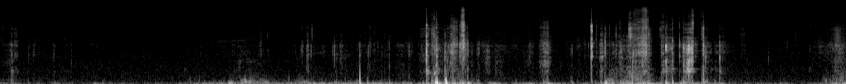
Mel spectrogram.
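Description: Rustling, knocks and scrapes of hands and gear handling a freshly landed lake trout on the ice. The sound starts about two seconds in, has one heavy thump about halfway through and then a quick run of clicks and scrapes.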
